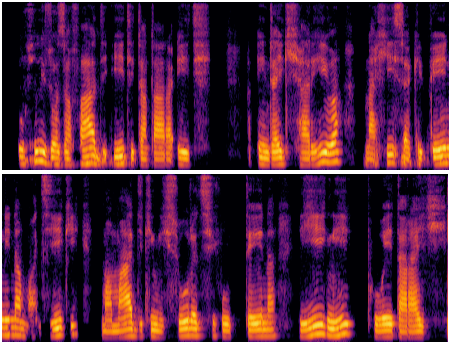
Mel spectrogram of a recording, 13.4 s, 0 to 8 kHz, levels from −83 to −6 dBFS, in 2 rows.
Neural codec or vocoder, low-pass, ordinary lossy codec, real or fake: none; none; none; real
